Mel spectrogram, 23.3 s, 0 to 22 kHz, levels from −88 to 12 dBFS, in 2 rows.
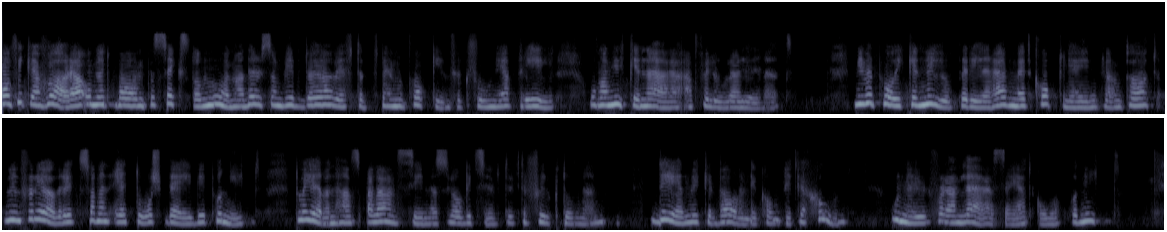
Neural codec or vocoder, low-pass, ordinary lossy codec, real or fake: codec, 16 kHz, 1 kbps, FreqCodec, smaller model; none; none; fake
